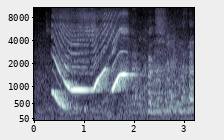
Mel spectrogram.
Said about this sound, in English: That slide whistle means my pants just fell down. Is that funny? Goddamn right it's funny. It's hilarious.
